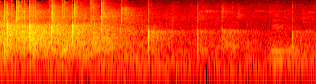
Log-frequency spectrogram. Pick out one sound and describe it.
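A concert band plays a final chord that rings out in a large hall.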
